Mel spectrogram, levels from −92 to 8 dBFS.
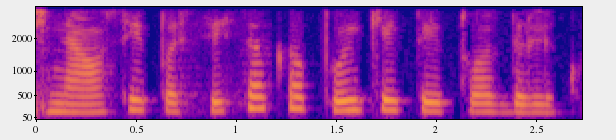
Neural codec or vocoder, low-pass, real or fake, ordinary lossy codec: none; 3.6 kHz; real; AAC, 24 kbps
